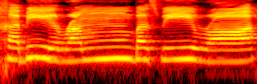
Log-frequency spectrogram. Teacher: அந்த தன்வீனையும் சரி இல்ல நுனே சாக்கினையும் சரி நம்ம என்ன செய்யணும் மீமா மாத்தி ஓதணும் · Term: எக்லாப்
